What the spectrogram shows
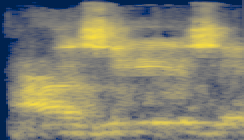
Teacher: عین ہے وسط حلق سے ادا ہوتی ہے. زا کے بعد یا مدہ ہے کلک برابر لمبا کریں گے.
